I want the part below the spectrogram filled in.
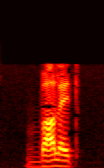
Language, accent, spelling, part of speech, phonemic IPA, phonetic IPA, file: Armenian, Eastern Armenian, բալետ, noun, /bɑˈlet/, [bɑlét], Hy-բալետ.ogg
- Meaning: ballet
